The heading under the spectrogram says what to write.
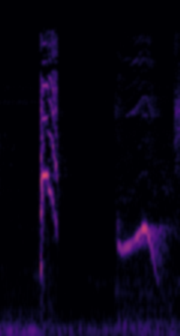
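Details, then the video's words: Parrot calling: a short harsh squawk sweeping downward, then after a pause a longer, smoother whistled note that rises slightly and falls, in otherwise quiet surroundings. "raw parrot"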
